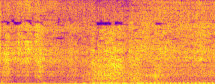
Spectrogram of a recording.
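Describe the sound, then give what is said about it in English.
A motorcycle engine runs with a steady, rough mid-pitched rumble and a broad hiss over it, fairly loud, as the rider drives away. There is no talking. “So he's all pissed off after he drove away, is what you're saying?”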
